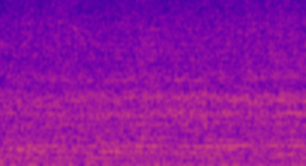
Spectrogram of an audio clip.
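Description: Machinery running with a steady low hum.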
